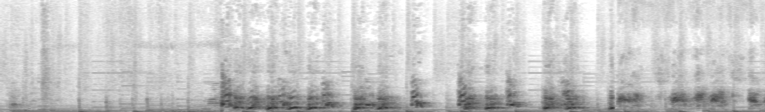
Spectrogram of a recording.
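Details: Loud alert barking from a dog warning of danger or strangers; after a few seconds of music, clusters of rapid, gruff barks break out in uneven volleys, with music playing throughout.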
